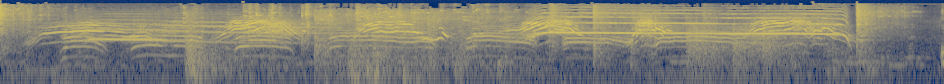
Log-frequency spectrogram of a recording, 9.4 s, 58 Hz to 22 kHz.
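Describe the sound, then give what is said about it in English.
A cat brought to work on Take Your Cat to Work Day meows loudly and insistently, about half a dozen drawn-out, wavering cries in quick succession, with no one talking. “June 21st is Take Your Cat to Work Day. Everybody say hi to Mr. Meow Meow.”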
